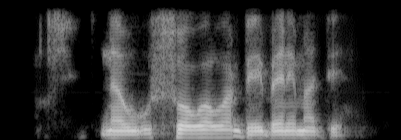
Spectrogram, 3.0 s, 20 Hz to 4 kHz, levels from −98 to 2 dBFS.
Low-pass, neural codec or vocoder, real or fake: 3.6 kHz; codec, 16 kHz, 2 kbps, X-Codec, HuBERT features, trained on LibriSpeech; fake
